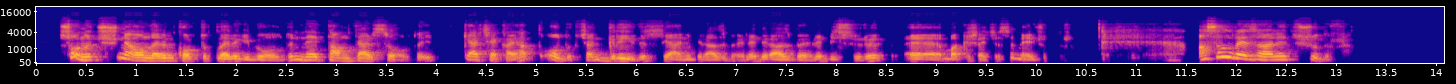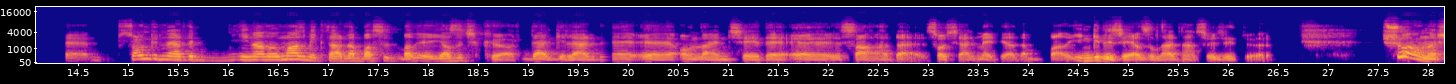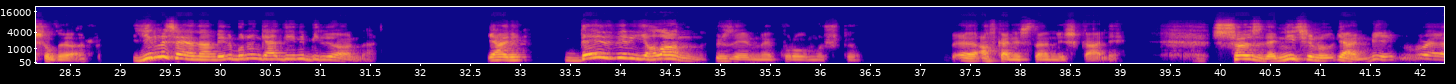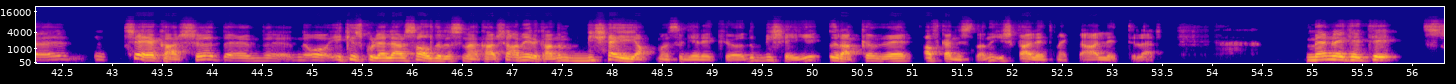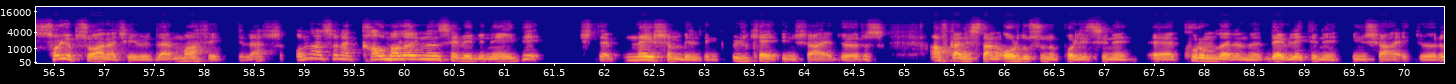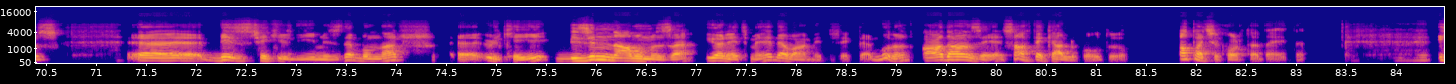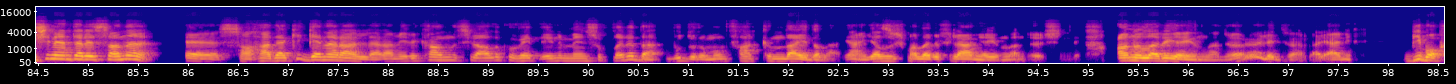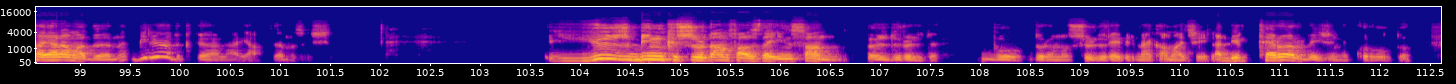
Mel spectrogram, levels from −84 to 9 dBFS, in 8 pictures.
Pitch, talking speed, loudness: 170 Hz, 95 wpm, -17 LUFS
